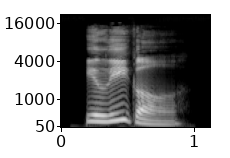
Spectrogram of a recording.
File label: "illegal", English; 3000 words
